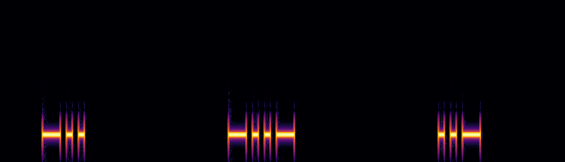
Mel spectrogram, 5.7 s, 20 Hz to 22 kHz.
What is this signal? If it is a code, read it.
Morse code, heard as a keyed tone, about 20 wpm, spaced as for 5 wpm, 700 Hz. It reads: DXU
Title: USA Call Signs - 8x Character Spacing - 20wpm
